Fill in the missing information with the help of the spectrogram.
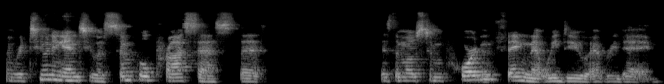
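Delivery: soft, unhurried meditation voice with long pauses; guided meditation. Real, not acted. Speaker leading workshop audience in mindfulness practice, guided meditation. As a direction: guide listeners gently into their breath, leaving space.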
